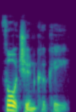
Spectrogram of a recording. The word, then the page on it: fortune cookie: British English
